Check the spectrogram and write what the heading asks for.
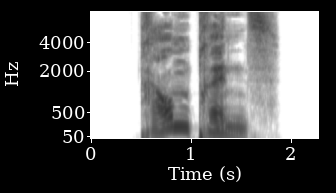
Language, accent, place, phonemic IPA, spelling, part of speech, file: German, Germany, Berlin, /ˈtʁaʊ̯mˌpʁɪnt͡s/, Traumprinz, noun, De-Traumprinz.ogg
- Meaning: Prince Charming, dream prince, man of one's dreams (idealized romantic partner)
